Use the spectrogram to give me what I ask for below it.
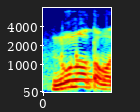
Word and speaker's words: ন্যূনতম: শব্দের শুরুতে জ ফলার সাথে রস্ব উচ্চারণ থাকলে জ ফলার উচ্চারণ হয় না।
